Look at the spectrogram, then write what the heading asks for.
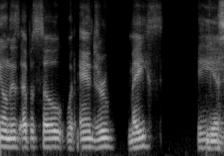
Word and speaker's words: Maas: Is it Mass or It looks like it should be, but it's actually pronounced Mace. You know, Mace, like the stuff cops spray on bad guys.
